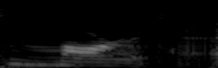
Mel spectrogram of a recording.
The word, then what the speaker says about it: Mauritius: I just have never really known how to say it. It's Mauritius.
